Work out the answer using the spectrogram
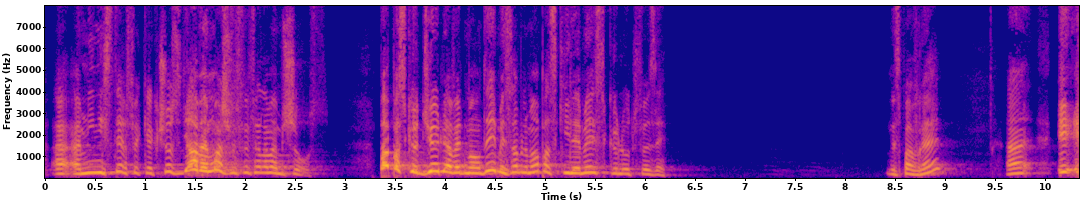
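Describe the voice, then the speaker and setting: A man's voice: very high voice, a little mellow. A man preaching a sermon in an emphatic way and leading the congregation, recorded in a church hall. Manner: emphatic, leads the congregation in song. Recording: long hall reverb.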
